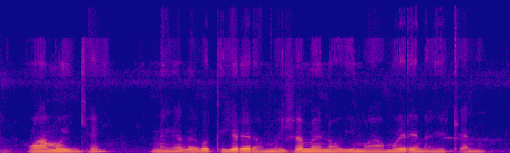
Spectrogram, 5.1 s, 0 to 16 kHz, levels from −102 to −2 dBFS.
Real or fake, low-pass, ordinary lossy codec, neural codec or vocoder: real; 14.4 kHz; Opus, 16 kbps; none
